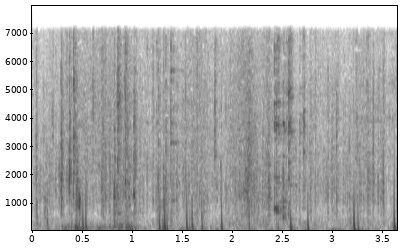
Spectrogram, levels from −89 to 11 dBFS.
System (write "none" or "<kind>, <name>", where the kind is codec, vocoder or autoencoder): none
